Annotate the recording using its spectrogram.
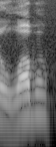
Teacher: وب، واو با زبر وب، با ہو گیا یہاں پہ قلقلہ کریں گے با پہ کیونکہ با ساکن ہے تو اس کو بھی ہم قلقلہ کریں گے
